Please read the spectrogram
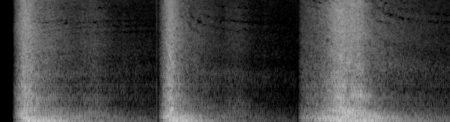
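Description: Three whoosh sound effects from an intro title card, each with a deep rumble underneath. The first two hit suddenly and fade away over a second or two. The third swells up, then fades.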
